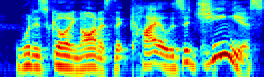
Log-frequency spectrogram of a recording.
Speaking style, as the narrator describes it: Jesse exclaimed

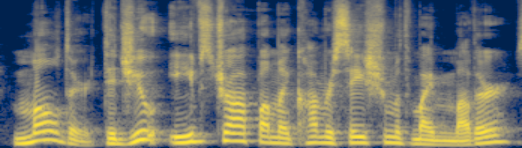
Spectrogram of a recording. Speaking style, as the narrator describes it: Scully exclaimed

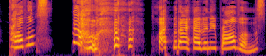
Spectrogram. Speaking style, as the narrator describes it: I giggled ... giggled some more

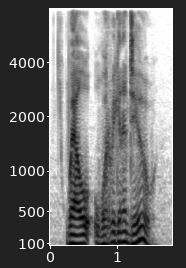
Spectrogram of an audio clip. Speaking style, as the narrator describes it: Jetty muttered

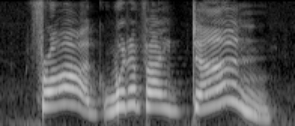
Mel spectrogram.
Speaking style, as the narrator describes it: cried Toad

